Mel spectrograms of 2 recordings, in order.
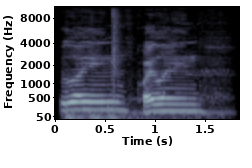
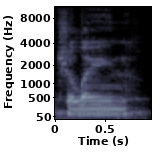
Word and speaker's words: Quaylane: I'm 99.9% sure it's a hard K sound, not a, or a hard C sound, so a K sound, not a, like a like Chilane. Pretty sure it's supposed to be like the old Irish / early English.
